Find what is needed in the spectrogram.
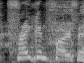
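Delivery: hammed-up German nonsense word; mock German accent. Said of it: "You sounded German".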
